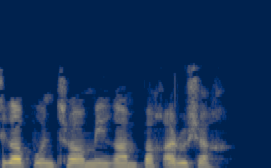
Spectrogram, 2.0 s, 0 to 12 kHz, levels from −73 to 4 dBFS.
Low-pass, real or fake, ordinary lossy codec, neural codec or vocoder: 7.2 kHz; real; AAC, 64 kbps; none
